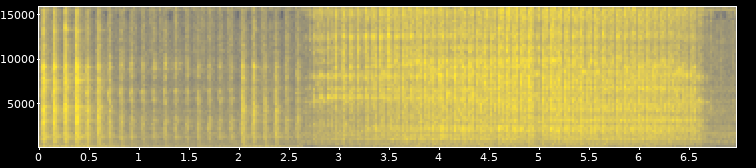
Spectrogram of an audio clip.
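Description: Wood-turning gouge cutting a spinning spindle blank on an Omega Stubby wood lathe. It starts with a fast, even ticking, then from about three seconds in gives a steady hiss of shavings peeling off, which stops shortly before the end, leaving the lathe's fainter running sound.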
